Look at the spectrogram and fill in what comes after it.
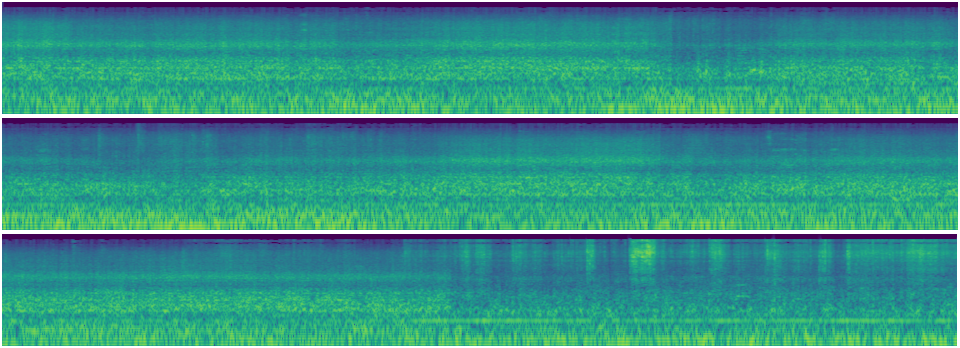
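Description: Stainless-steel executive passenger coach of a locomotive-hauled train running, heard from inside: a steady low rumble of the wheels and bogies on the rails with a steady hum. About three quarters of the way in, the hum grows stronger and faint rattling comes in.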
